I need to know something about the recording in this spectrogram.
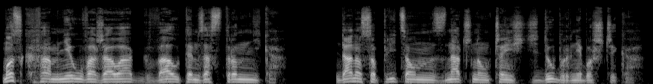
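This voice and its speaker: A man voicing a dying older monk, once a proud nobleman, giving a grave, measured confession in a verse audiobook reading. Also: lowish voice, fairly bright tone, husky, no echo, studio quality.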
